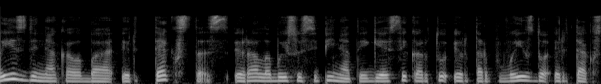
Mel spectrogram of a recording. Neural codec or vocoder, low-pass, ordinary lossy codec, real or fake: none; 9.9 kHz; AAC, 48 kbps; real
